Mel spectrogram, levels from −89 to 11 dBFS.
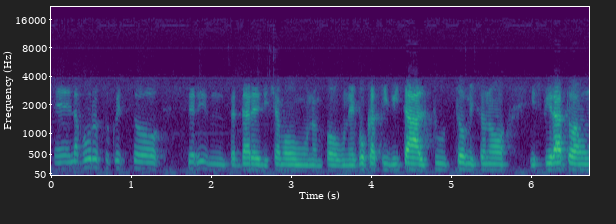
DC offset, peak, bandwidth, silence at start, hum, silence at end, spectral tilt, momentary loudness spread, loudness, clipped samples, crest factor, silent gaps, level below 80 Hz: under 0.1%; -8 dBFS; 16.5 kHz; 0.05 s; none; 0 s; -6 dB/octave; 17 LU; -30 LUFS; under 0.1%; 22 dB; none; -66 dBFS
